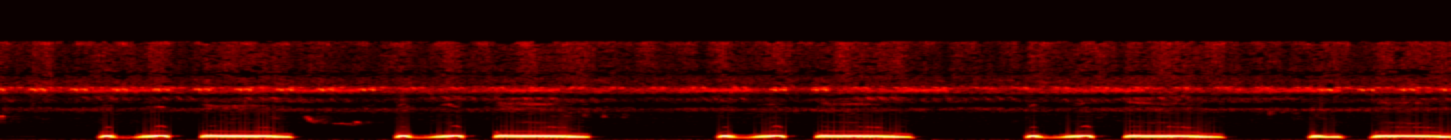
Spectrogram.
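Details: Rapid, steady crying of a dove: a wobbling double note paired with one long hollow coo, the pair repeated about every second and a half, six times in a row.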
